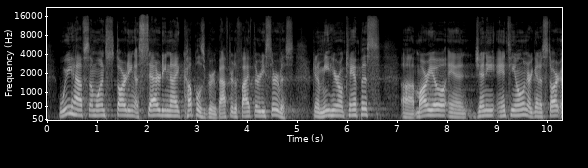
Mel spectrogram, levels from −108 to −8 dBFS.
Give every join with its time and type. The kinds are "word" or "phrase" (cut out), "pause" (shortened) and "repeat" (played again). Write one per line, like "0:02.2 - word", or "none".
none

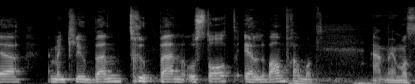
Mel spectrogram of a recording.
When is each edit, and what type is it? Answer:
none

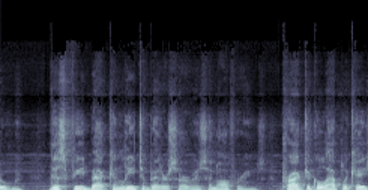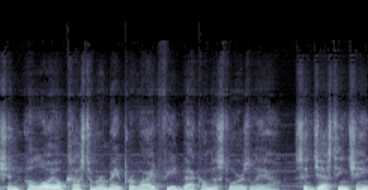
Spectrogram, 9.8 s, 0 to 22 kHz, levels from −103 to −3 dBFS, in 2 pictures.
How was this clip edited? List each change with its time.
none

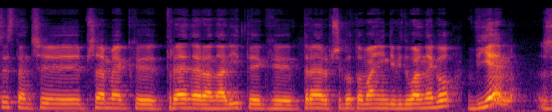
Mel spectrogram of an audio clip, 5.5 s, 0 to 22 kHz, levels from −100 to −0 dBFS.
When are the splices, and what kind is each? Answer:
0:04.6 - pause

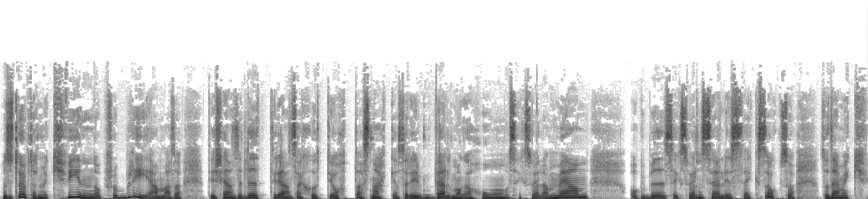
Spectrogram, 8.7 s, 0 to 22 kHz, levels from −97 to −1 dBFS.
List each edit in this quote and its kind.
0:07.0 - word

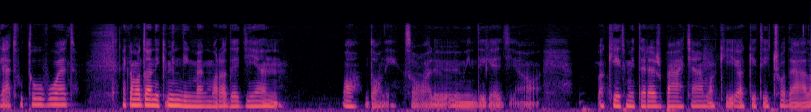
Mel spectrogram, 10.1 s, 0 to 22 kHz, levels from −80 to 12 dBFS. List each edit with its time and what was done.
none

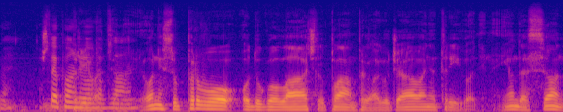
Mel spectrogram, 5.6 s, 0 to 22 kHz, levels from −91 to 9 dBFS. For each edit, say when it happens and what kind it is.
none

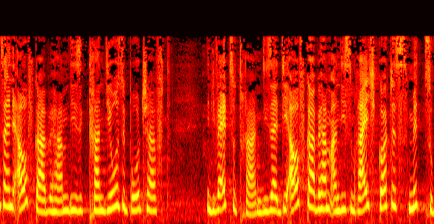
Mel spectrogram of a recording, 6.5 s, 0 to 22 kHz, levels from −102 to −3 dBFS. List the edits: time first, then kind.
none

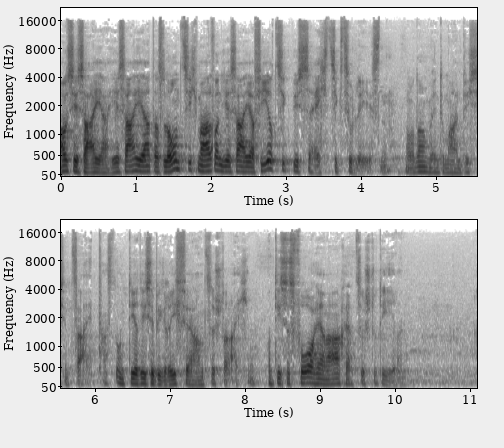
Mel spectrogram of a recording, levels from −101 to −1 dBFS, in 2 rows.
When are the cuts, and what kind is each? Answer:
0:02.0 - word

